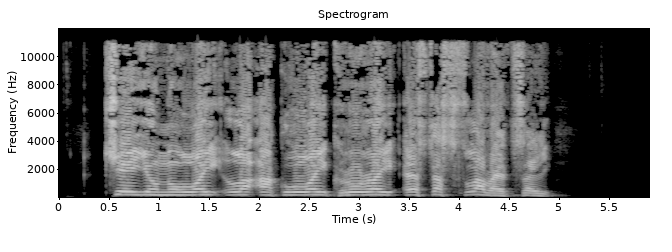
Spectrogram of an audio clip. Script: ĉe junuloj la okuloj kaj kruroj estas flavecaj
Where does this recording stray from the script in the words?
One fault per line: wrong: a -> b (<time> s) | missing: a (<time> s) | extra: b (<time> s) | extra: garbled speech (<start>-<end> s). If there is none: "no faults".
missing: kaj (2.6 s)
